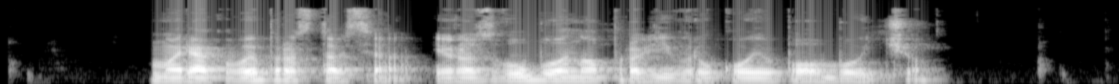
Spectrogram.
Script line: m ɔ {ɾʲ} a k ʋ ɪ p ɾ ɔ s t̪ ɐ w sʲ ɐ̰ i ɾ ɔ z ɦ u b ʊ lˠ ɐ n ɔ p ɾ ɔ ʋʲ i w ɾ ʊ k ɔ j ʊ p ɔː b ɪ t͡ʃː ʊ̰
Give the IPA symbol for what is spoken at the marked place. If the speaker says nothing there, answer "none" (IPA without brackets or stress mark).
ɾʲ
